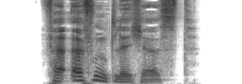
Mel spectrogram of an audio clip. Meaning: second-person singular subjunctive I of veröffentlichen
- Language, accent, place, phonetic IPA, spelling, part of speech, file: German, Germany, Berlin, [fɛɐ̯ˈʔœfn̩tlɪçəst], veröffentlichest, verb, De-veröffentlichest.ogg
